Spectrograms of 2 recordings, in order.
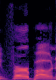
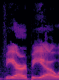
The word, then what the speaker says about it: Vrbo: It's actually Verbo, not VRBO, which I said.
